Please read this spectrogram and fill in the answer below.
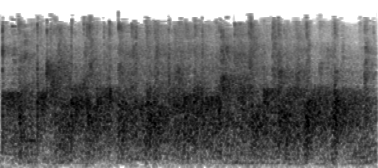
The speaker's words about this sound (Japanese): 拍手いただきました。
